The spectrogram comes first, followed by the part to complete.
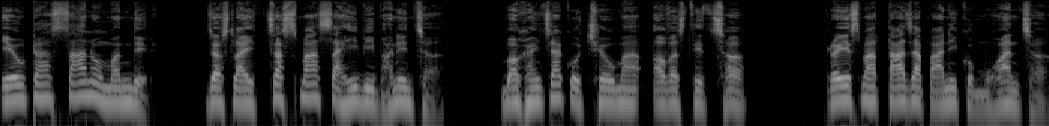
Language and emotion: Nepali, neutral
